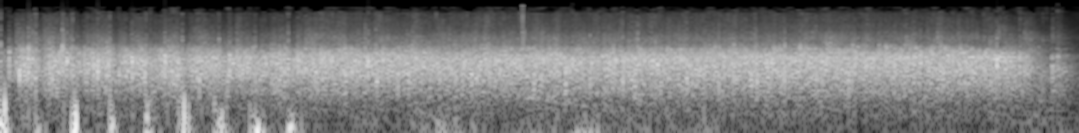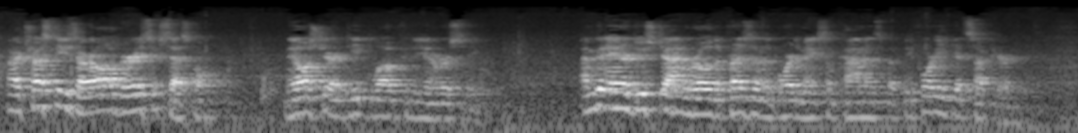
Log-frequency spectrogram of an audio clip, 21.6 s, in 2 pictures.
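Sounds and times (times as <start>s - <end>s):
audience applause: 0.0s - 10.8s
speech: 11.1s - 13.0s, 13.6s - 15.7s, 16.6s - 21.1s.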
